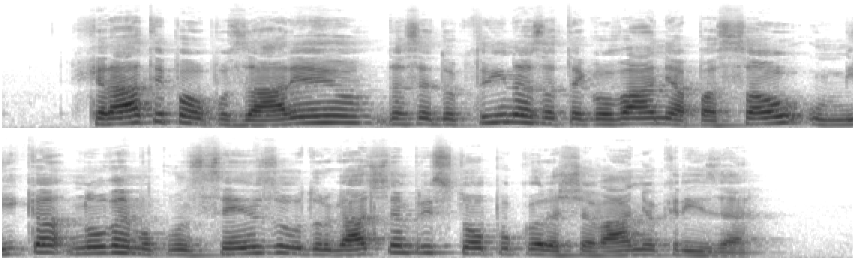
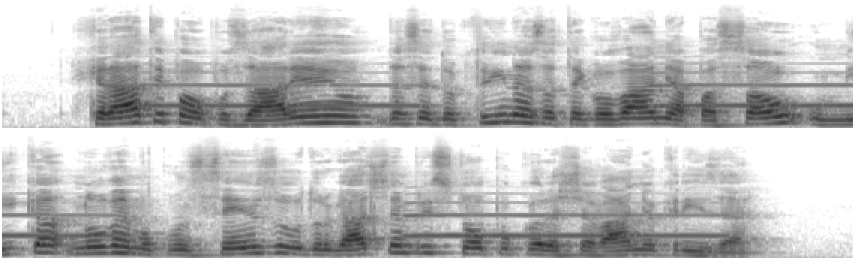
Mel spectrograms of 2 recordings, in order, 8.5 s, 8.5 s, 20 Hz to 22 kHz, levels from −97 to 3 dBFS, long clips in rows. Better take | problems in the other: first | background sound (Wind instrument, woodwind instrument); 15 dB below the speech

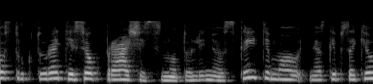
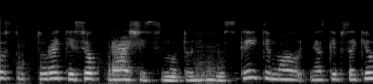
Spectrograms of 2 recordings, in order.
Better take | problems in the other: first | noise reduction (neural separator model SepFormer DNS4)

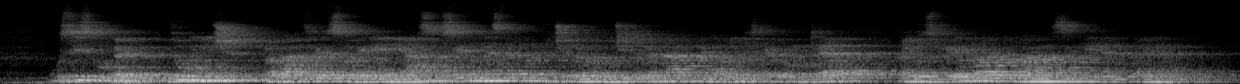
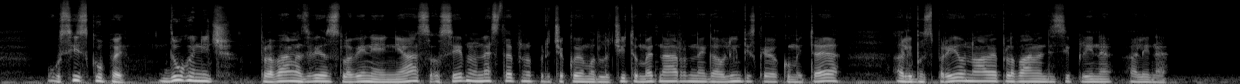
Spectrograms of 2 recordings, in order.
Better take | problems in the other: second | room echo; dies away in 2.1 s

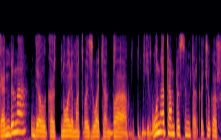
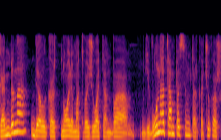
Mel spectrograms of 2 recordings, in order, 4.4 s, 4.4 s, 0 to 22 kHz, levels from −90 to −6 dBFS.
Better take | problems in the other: second | noise reduction (neural diffusion model UNIVERSE++)

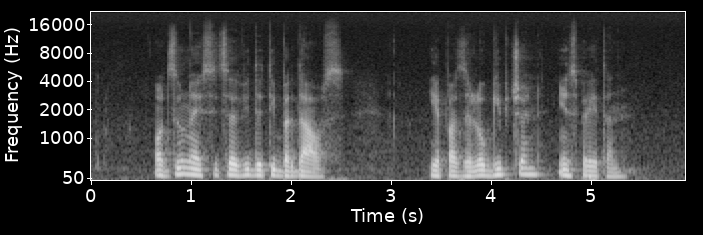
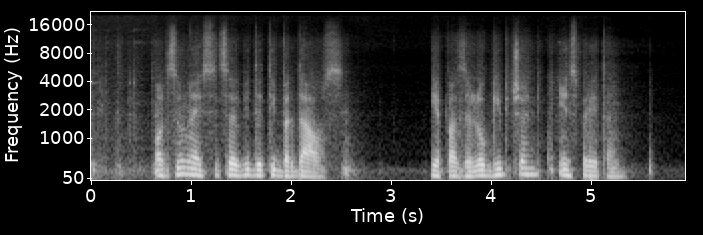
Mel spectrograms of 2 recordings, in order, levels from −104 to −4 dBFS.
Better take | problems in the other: first | noise reduction (neural mask model RNNoise)

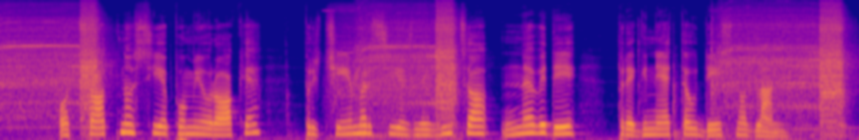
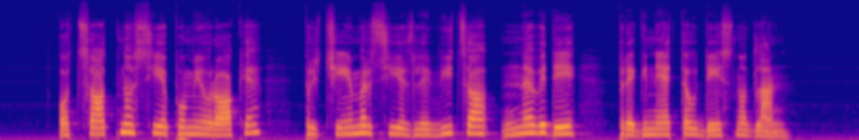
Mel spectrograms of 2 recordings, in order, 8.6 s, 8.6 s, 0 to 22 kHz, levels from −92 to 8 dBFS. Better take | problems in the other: second | background sound (Tools); 10 dB below the speech

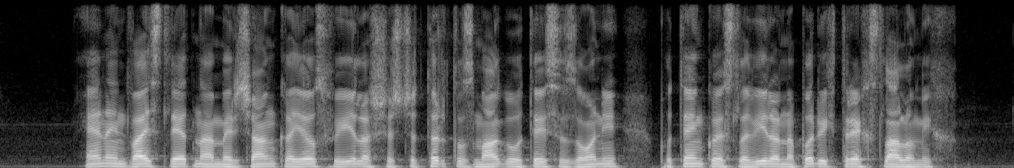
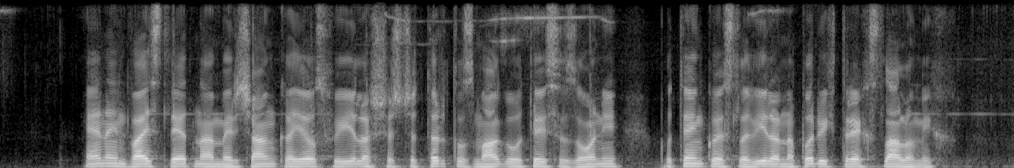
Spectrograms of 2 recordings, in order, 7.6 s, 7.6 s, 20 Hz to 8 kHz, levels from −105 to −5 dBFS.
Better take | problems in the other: first | noise reduction (neural separator model SepFormer DNS4)

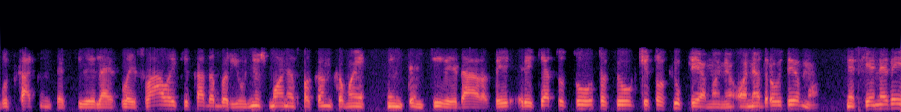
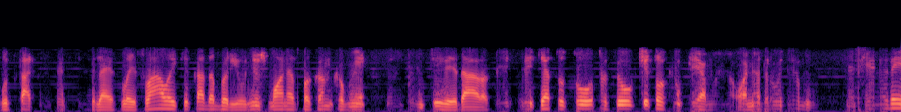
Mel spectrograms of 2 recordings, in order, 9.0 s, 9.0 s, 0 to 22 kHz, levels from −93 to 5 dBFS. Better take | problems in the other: first | noise reduction (neural separator model SepFormer WHAM!)

